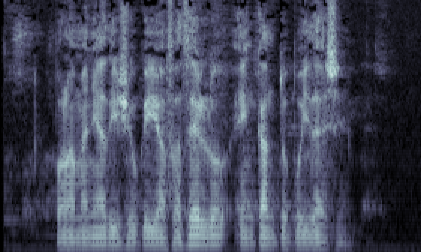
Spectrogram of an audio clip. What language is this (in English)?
Galician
